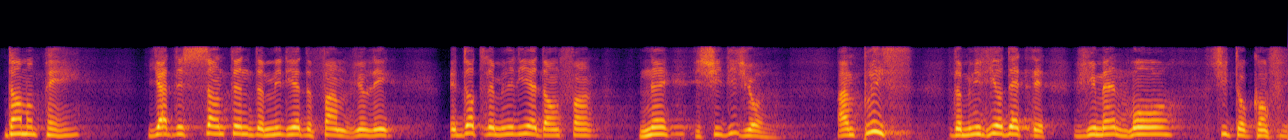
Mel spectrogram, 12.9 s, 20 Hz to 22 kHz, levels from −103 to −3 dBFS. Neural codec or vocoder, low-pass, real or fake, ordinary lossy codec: codec, 16 kHz in and 24 kHz out, 0.4 kbps, LongCat-Audio-Codec, two codebook decoder; 5.4 kHz; fake; none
